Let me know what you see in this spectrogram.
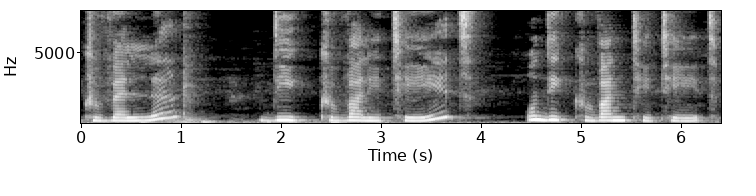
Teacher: Dann haben wir QU und das wird zusammen wie KW ausgesprochen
